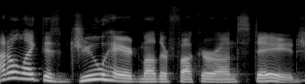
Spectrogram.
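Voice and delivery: mock, sort-of yelled, heckling voice. Retelling what a man in the crowd yelled to Al: imitating a heckler yelling. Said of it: "he kinda yells".

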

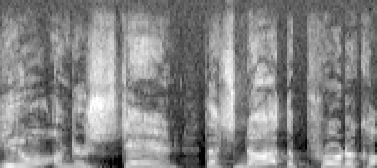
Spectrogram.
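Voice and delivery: very high-pitched yelling. Speaker imitates a guy by the counter staring into his iPad, imitating a man yelling. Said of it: "he's yelling business stuff".

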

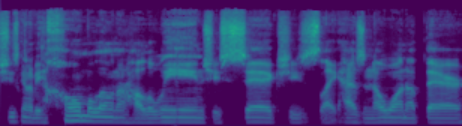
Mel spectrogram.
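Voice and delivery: ordinary talk, nothing marked

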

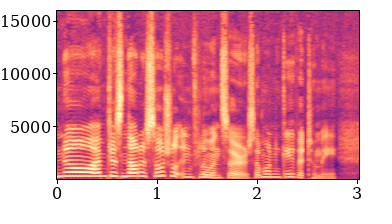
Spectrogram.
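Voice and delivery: high, horrible, fake put-on German accent. Retelling a German woman's reply to their message: horrible German accent. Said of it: "That was a horrible German accent".

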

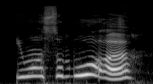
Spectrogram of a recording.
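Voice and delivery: very high, booming, shrill fake British accent. Showing off the british accent he claims to be good at: imitated british accent. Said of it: "I just talk British. I'm pretty good at it. ... That's how they say water".

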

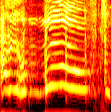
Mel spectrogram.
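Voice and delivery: high, slow, passionate grand stage-speech delivery.

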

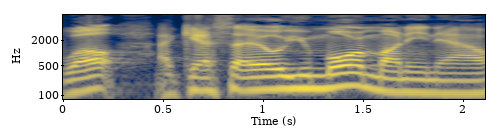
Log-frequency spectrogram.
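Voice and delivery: fed-up, annoyed, frustrated tone. Retelling a customer complaining about spending money: imitating a frustrated customer. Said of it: "getting visibly frustrated".

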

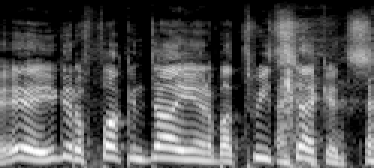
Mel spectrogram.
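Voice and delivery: put-on New York accent. Suggesting a replacement for the pleasant countdown voice in movies, do a put-on New Yorker voice. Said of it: "I'd have like you know some New Yorker".

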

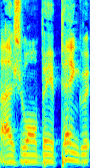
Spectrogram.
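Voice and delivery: bad put-on Liverpool accent. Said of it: "that's a terrible [name] voice".

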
